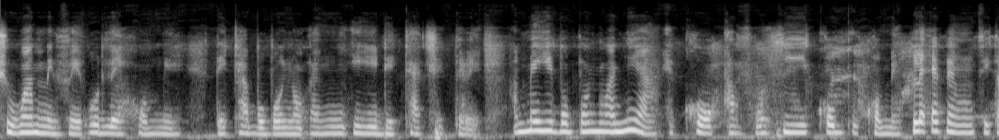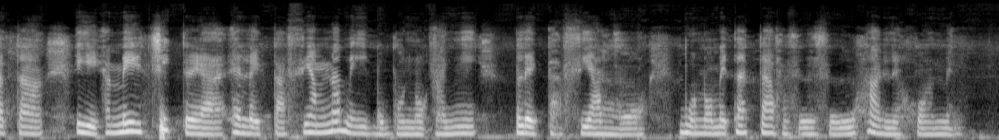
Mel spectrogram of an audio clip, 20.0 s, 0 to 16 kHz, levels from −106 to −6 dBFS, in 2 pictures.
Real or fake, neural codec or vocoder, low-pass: fake; codec, 44.1 kHz, 3.4 kbps, Pupu-Codec; 14.4 kHz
